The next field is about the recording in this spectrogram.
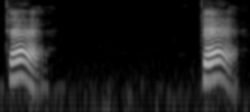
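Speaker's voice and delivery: loud, clear Ta; clear teaching model. Shown as a demonstration. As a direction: model Ta firmly. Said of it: "Repeat after me".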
